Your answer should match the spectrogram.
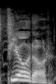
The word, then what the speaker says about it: Fyodor: We asked Fedor one time, what does your mother call you? He says, Fyodor. I said, we call you Fyodor.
